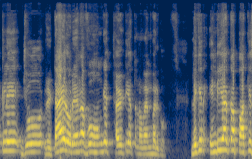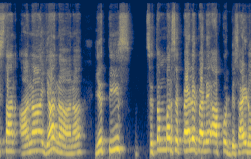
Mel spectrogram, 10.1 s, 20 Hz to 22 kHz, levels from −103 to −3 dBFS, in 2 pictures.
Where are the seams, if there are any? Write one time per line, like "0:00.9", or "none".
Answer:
none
